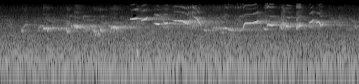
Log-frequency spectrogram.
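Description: Oriental magpie-robin singing a varied run of clear, high whistles and short slurred notes, some rising and some falling, over a steady background hiss.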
